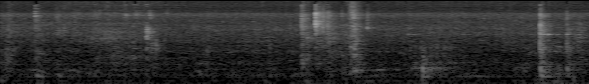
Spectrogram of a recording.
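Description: Cauliflower chops fry in hot oil with a soft, steady sizzle, while sharper clinks and scrapes of a utensil against the pan pop out now and then at close range in a quiet kitchen.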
